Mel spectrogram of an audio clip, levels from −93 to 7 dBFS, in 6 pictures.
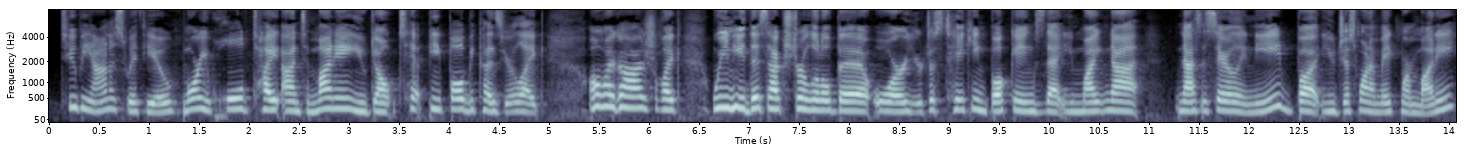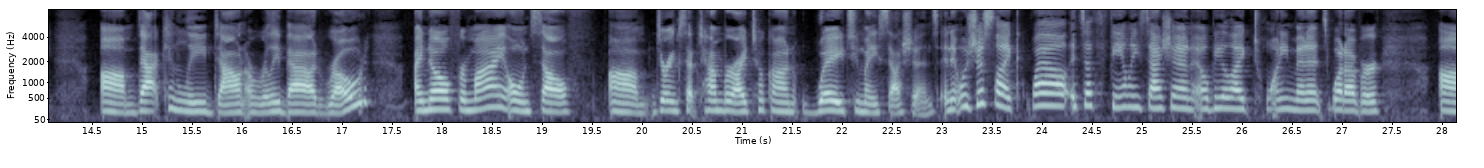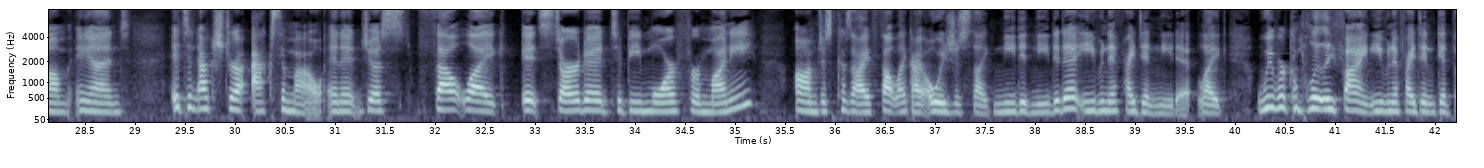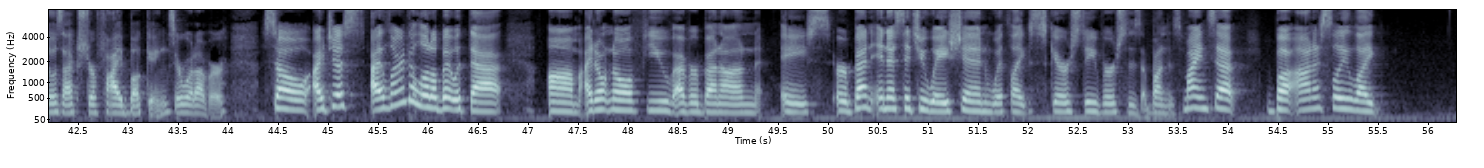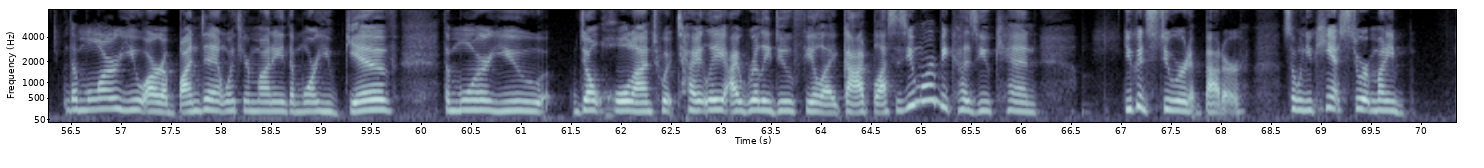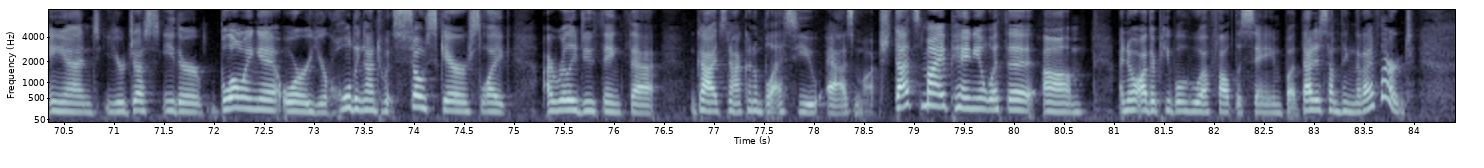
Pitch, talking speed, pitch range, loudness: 215 Hz, 200 wpm, 195-235 Hz, -18 LUFS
